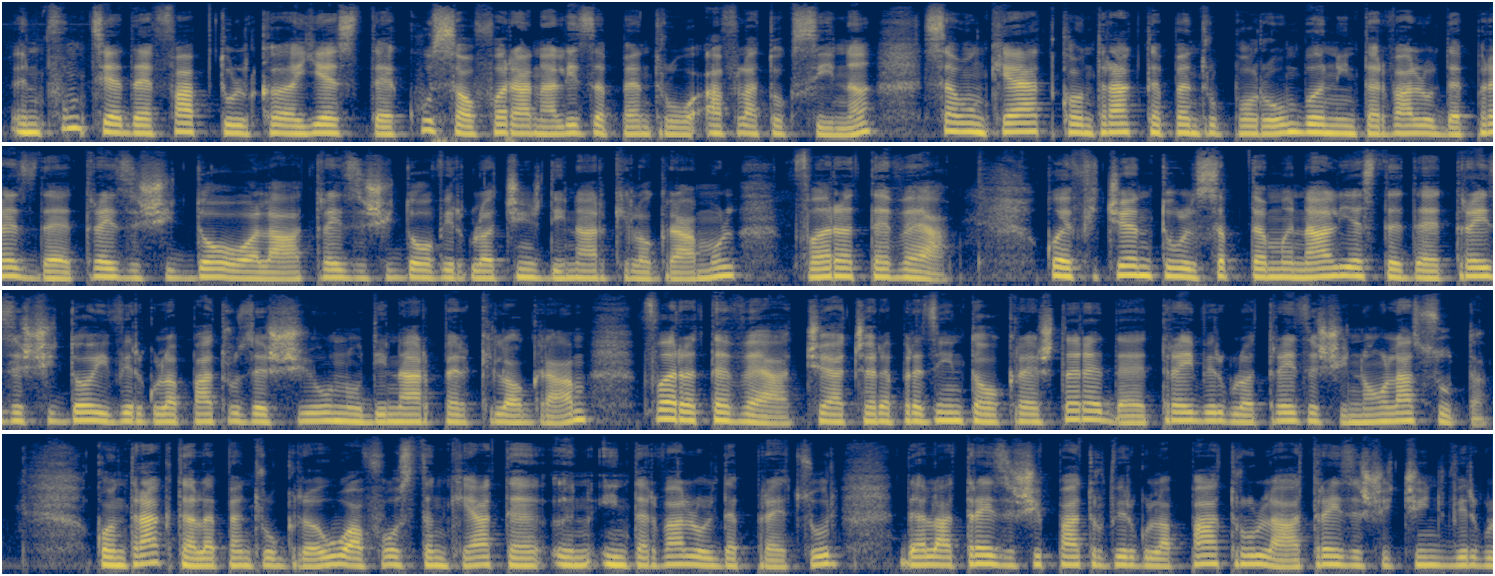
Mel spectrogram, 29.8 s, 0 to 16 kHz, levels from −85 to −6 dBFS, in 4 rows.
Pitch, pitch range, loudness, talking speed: 165 Hz, 155-180 Hz, -22 LUFS, 125 wpm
